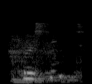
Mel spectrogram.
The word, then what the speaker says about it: receipt: Only thing you have to take care here, the letter P is silent. Huh? It's receipt. P is silent and you bring a long E sound there.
